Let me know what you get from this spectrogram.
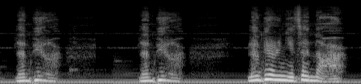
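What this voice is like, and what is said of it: Quiet, trembling voice. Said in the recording (Chinese): “小声却不容忽略的颤音”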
